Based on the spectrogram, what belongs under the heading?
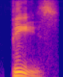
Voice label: "bise", American

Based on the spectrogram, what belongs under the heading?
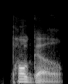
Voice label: "pogo", American

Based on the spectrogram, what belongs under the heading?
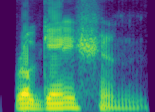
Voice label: "rogation", American

